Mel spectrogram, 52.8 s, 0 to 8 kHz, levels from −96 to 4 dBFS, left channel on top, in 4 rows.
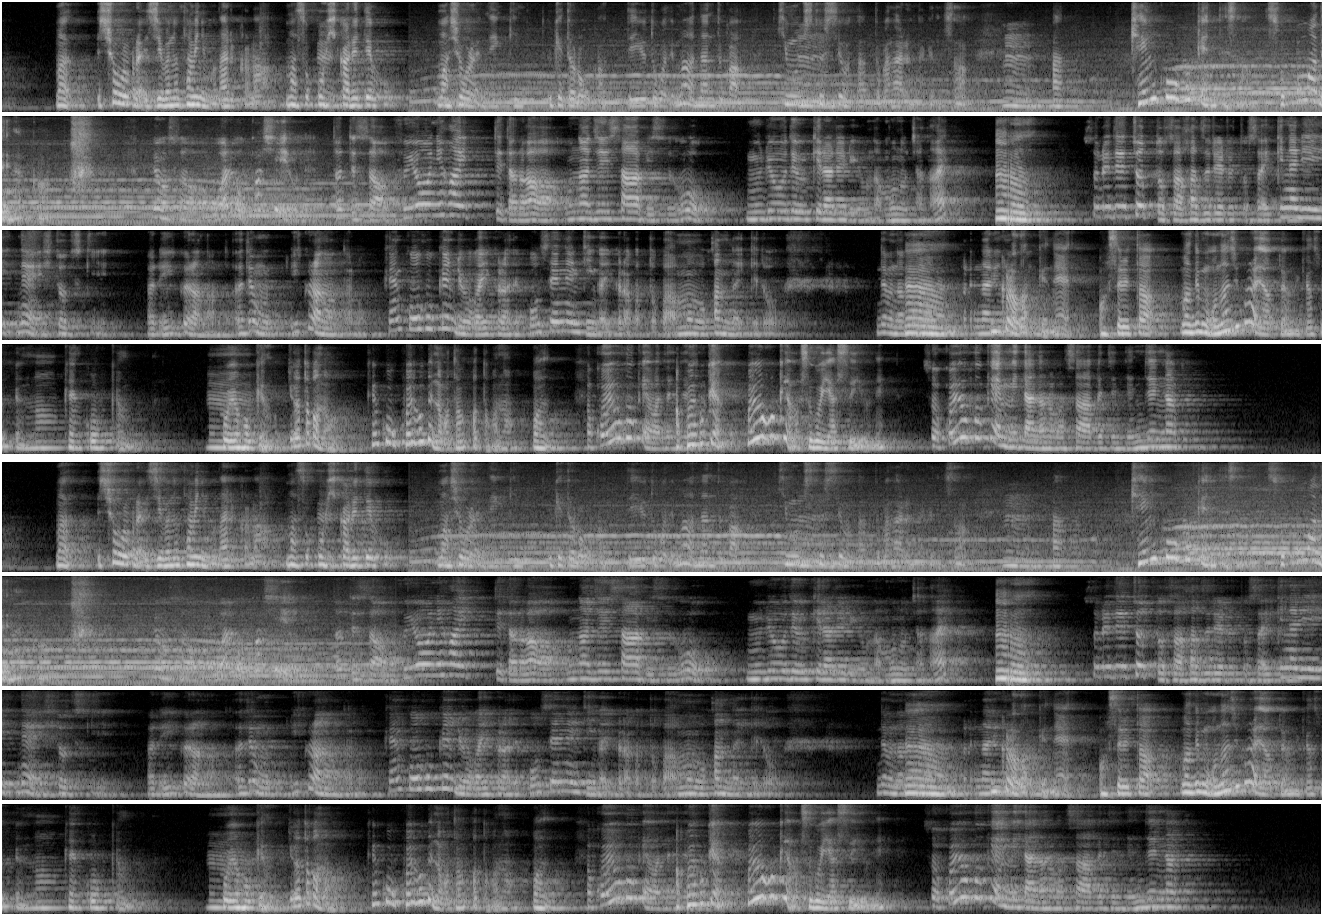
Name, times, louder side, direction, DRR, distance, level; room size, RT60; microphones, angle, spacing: voice 1, 0.5-3.9 4.4-7.4 7.8-9.9 10.5-10.6 11.3-14.1 23.1-23.7 35.4-35.9 36.4-37.1 37.4-41.0 41.8-43.0 43.3-45.1 46.5-48.5, left 1 dB, 30° left, 10 dB, 1.7 m, -23 dB
Singing, 4.1-17.3, equal, 15° right, 2.8 m, -29 dB
voice 2, 7.9-8.4 10.0-10.5 14.7-20.3 20.6-22.7 24.1-27.5 27.9-34.7 35.2-35.8 36.1-36.8 41.6-42.3 45.5-46.5 48.9-51.4, left 2 dB, 65° left, 8 dB, 2.4 m, -28 dB
24.0 x 17.5 x 8.7 m, 1.2 s
head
